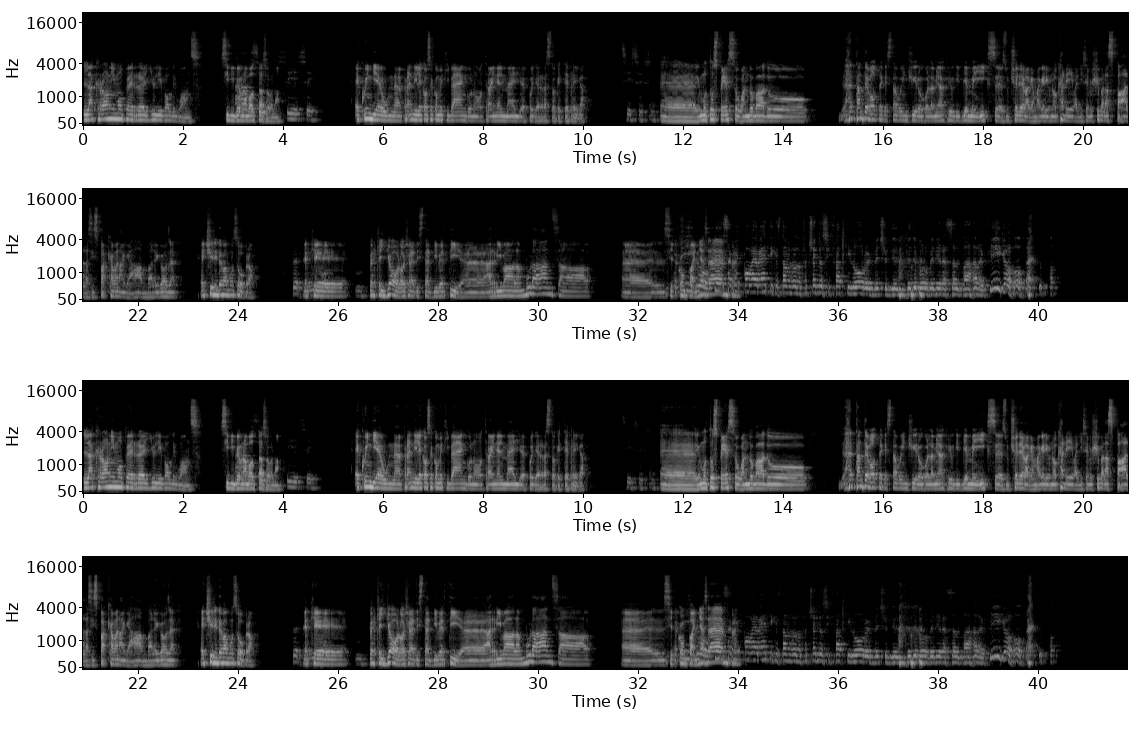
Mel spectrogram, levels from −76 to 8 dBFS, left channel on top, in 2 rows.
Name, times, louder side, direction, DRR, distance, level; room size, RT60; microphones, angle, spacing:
voice 1, 0.0-2.4 2.8-3.9 5.4-10.1 11.5-14.5 15.1-22.8 23.2-24.3 25.3-26.1 26.6-31.1 31.7-34.0 37.2-37.7 39.8-39.9, right 3 dB, 25° right, 0.6 m, -30 dB
voice 2, 3.0-3.7 4.1-4.7 10.8-11.5 25.1-25.9 26.3-26.6 32.5-40.4, left 2 dB, 25° left, 1.8 m, -38 dB
16.5 x 10.5 x 5.2 m
head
